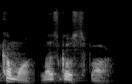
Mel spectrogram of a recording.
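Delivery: plain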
